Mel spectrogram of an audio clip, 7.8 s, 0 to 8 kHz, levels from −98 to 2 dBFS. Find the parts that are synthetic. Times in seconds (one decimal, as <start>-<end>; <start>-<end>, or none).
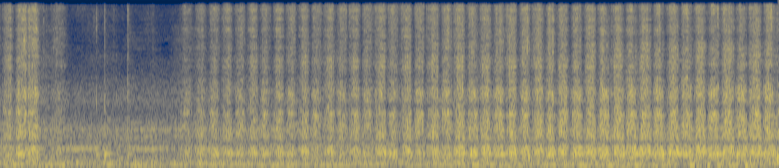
0.5-2.3; 4.3-5.5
